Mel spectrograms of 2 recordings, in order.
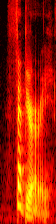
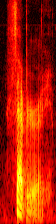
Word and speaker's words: February: very cold february not necessarily wrong but you can drop the first r if you like february february okay next you need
